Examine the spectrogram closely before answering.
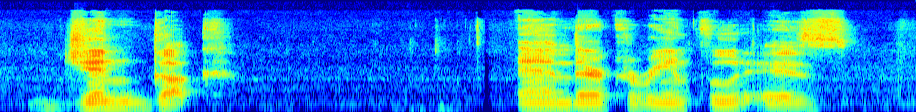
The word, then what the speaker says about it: Jinguk: It's called Jinguk, and their Korean food is, I think, some of the best that I've had. How do you Uh, spell that? I believe it's Jin Uh-huh. Guk Jin Cook.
